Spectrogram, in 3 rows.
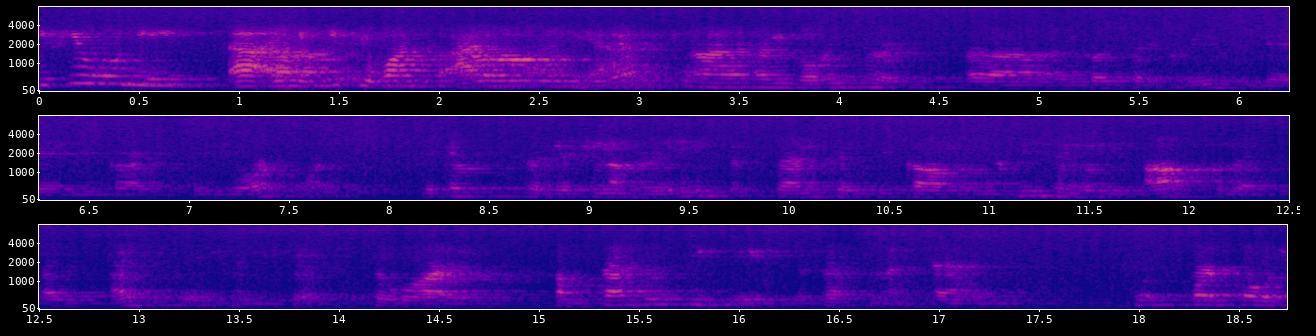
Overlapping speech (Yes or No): Yes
